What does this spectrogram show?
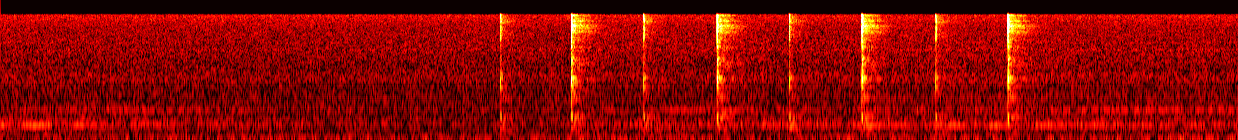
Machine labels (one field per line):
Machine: valve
